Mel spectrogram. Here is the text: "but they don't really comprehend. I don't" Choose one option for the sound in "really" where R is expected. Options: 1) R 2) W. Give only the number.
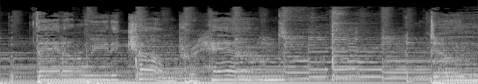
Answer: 2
